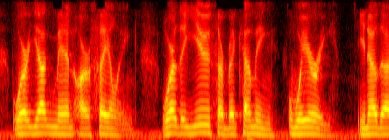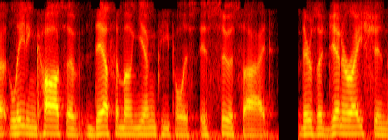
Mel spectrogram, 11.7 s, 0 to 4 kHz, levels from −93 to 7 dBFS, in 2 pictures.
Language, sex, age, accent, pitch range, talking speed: English, male, 50-69, American, 100-120 Hz, 140 wpm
